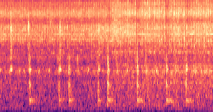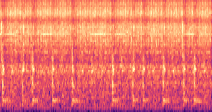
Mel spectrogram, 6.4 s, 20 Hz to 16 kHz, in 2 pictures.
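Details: 2006 Renault Scenic 2, K4M 1.6 with automatic, 202,000 km, engine warm: sharp regular tick about twice a second over a quiet idle from low in the engine, a knock that appears as it heats up; cause undetermined.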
